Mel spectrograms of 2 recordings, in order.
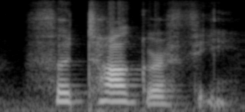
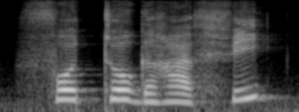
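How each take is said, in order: First: "photography" in English, stress on TOG; English "photography", one strong syllable; English word stress. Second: "Photographie" slow, every syllable equal, in French; slow, higher French "Photographie", full vowels; French even syllables. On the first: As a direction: say pho-TOG-raphy with reduced vowels. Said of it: "en anglais dans la colonne de droite". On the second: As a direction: spell out French "Photographie" evenly, rising at the end. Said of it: "Les exemples en français". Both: Shown as a demonstration.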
